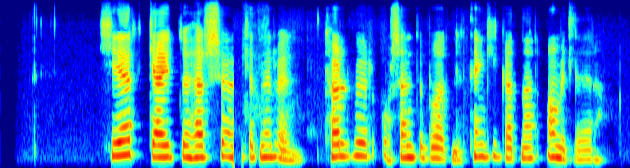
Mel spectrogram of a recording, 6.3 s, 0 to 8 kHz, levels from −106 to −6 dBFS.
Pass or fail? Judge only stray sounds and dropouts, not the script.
fail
